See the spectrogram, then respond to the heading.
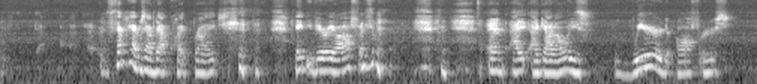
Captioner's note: laughs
